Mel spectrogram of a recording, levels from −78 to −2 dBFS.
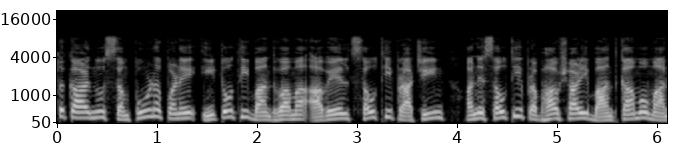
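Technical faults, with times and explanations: No technical faults can be heard in this speech clip. It has passed through a WebRTC call path with normal Opus coding, and its top end stops at about 8 kHz, as expected for that path.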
